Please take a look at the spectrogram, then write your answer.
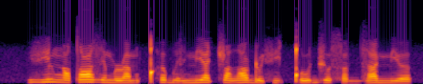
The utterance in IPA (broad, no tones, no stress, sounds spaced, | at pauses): vʲ e l ŋ ɔ tˤ œ z e m ɹ a m ǃʰ ə b ɪ z mʲ a t͡ʃ i ðˤ a ɖ u fʲ œ ǃ u d͡ʒ u s ɔ d d͡z a mʲ ə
